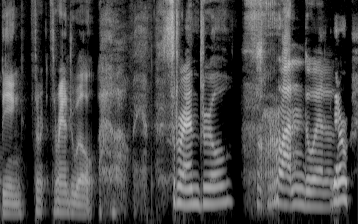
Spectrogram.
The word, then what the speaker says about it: Thranduil: Thranduil. You gotta roll your R's.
